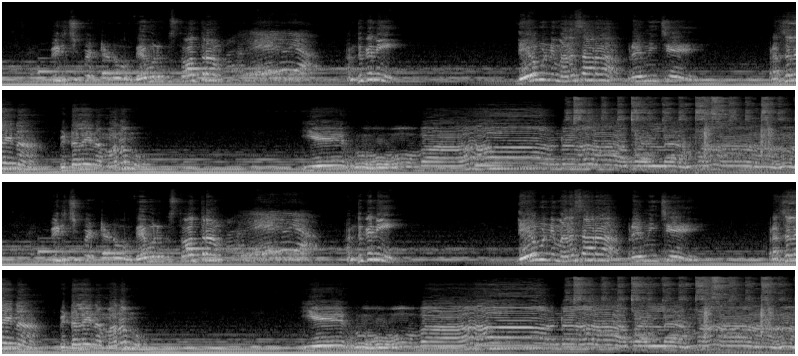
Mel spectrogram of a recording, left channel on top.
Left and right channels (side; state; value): both; normal; correlation 0.79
